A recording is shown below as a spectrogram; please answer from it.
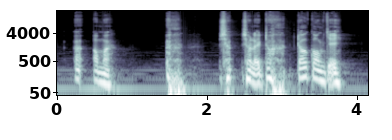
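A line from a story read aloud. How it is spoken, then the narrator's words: Stammering. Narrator (Vietnamese): Nó lắp bắp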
